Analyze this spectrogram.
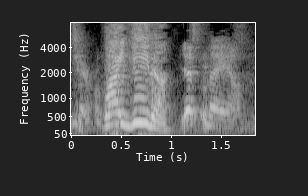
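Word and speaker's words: Wyveta: Why Vita? How do you spell that? I know, it's terrible. Why Vita? Yes, ma'am. W. Good Southern name. Ignore the W.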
